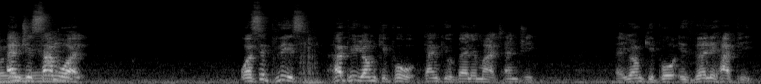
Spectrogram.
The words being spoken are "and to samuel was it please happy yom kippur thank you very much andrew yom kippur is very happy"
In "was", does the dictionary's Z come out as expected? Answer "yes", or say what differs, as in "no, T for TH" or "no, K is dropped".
no, S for Z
